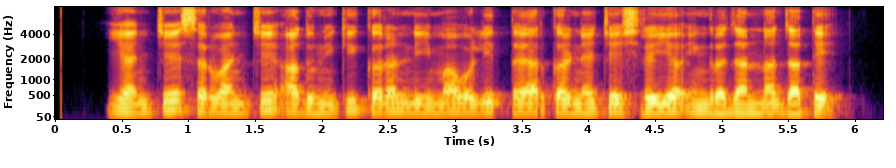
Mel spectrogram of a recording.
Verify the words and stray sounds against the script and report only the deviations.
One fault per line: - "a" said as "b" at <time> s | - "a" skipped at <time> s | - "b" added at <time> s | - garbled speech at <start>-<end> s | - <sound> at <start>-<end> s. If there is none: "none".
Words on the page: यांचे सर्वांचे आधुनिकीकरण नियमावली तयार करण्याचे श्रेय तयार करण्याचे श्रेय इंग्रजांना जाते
- "तयार करण्याचे श्रेय" skipped at 4.7 s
